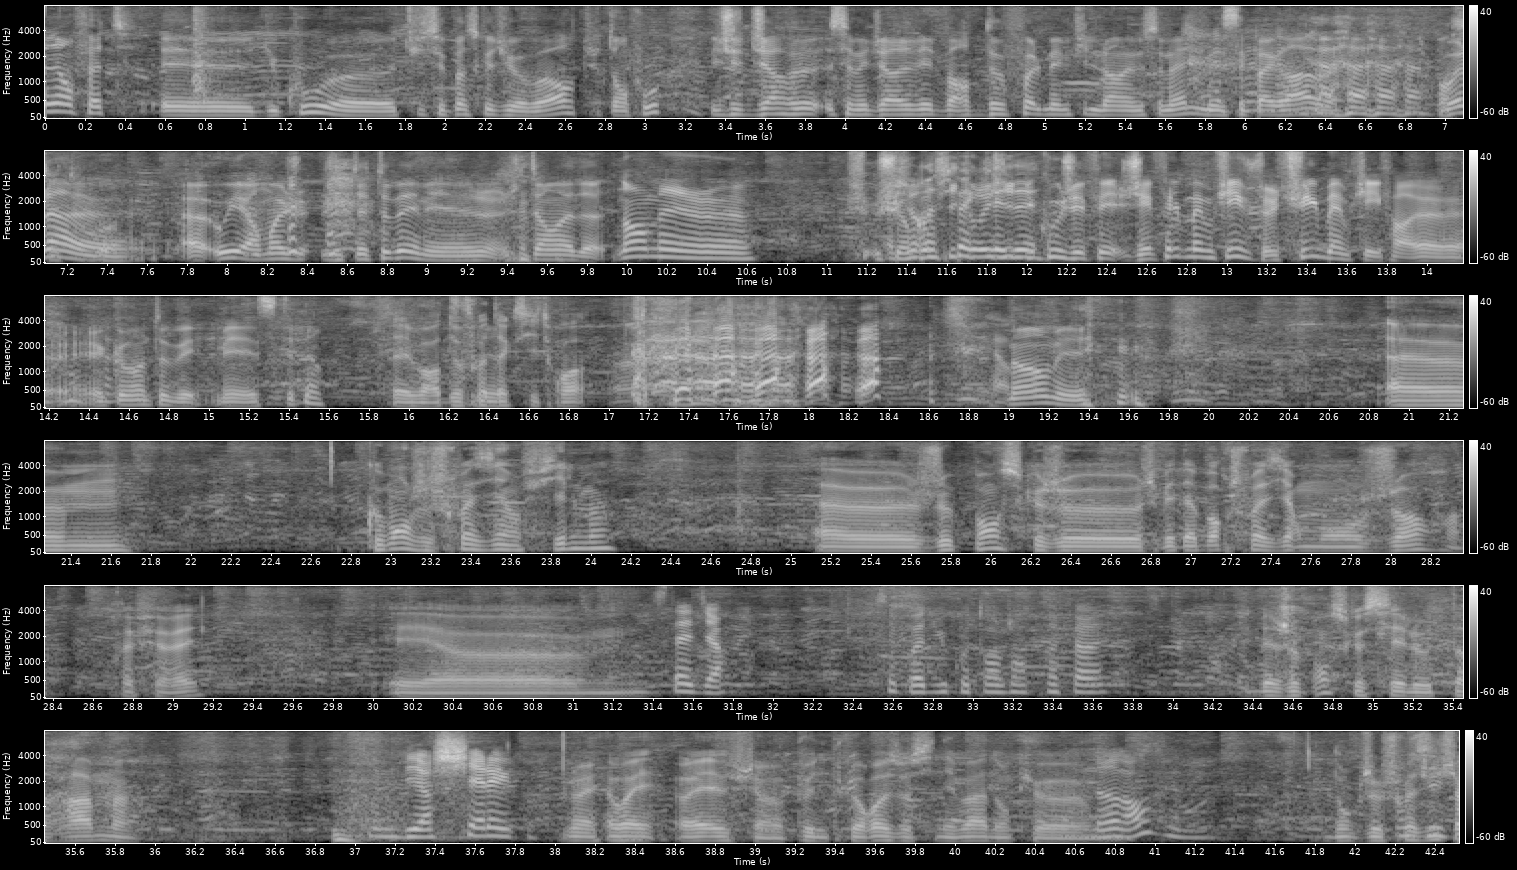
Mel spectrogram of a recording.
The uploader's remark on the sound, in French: Merci également au Boudin bar de nous avoir permis d'enregistrer notre premier épisode au-delà du périph ! Merci également au Boudin bar de nous avoir permis d'enregistrer notre premier épisode au-delà du périph !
